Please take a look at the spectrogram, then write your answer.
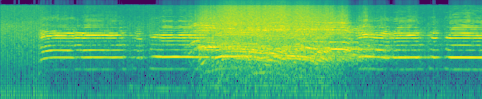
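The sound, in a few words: crowd shouting takbir, Allahu Akbar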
